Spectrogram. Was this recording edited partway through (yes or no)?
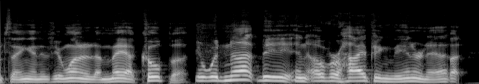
no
